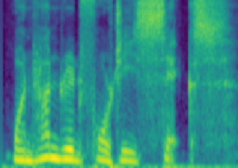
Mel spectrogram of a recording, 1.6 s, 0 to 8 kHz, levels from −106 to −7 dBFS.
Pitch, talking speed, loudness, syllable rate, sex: 165 Hz, 150 wpm, -16 LUFS, 5.0 syllables/s, male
